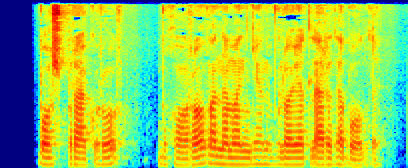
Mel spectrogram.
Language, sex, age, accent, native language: Uzbek, male, 18-24, Farg'ona, Uzbek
